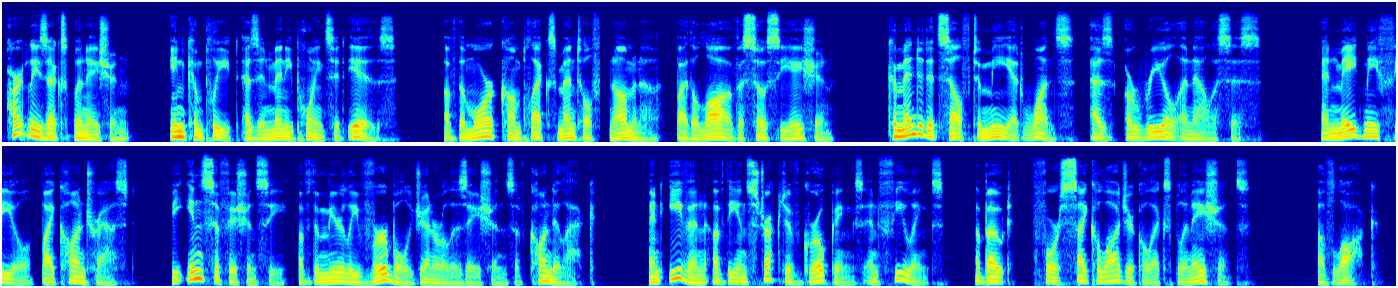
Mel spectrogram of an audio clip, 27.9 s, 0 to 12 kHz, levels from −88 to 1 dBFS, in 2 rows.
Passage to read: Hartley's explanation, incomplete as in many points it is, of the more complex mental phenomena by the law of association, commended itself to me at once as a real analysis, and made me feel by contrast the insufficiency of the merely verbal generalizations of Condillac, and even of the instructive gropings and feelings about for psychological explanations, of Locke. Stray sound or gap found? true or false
true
